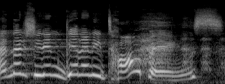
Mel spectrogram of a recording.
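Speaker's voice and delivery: very high-pitched, affronted, offended indignation. Retelling how a friend ordered froyo with no toppings: offended. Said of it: "You sound so offended".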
